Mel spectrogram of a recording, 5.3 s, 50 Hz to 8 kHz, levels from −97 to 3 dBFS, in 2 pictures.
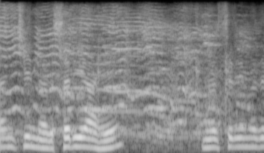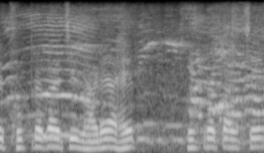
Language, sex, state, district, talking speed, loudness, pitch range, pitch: Marathi, male, Maharashtra, Mumbai Suburban, 115 wpm, -17 LUFS, 160-175 Hz, 170 Hz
